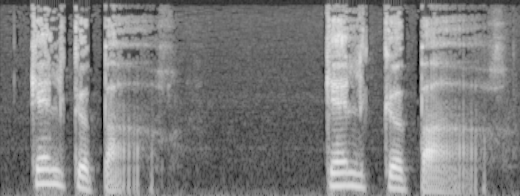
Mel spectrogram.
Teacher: Don't pronounce the final T.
